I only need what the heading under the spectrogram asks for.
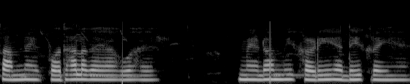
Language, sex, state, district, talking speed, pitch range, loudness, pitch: Hindi, female, Bihar, Lakhisarai, 190 wpm, 215-225 Hz, -26 LUFS, 220 Hz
